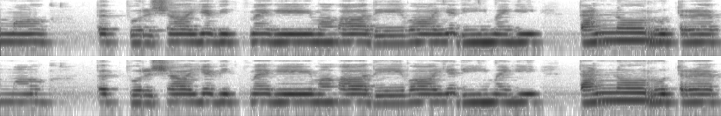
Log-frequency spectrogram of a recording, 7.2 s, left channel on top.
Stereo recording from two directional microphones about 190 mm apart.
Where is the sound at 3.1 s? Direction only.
40° left (ahead or behind).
